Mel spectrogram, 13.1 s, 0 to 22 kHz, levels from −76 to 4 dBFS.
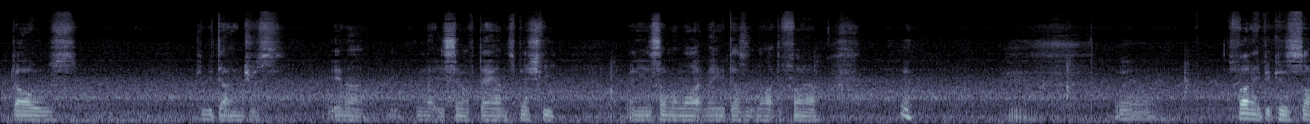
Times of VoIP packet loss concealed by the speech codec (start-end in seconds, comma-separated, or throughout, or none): none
